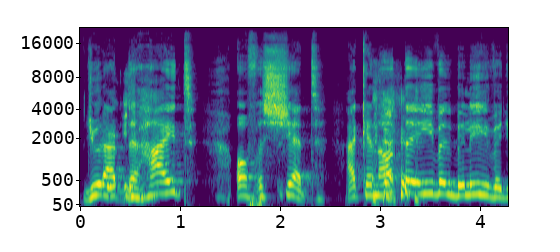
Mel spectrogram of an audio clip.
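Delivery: high, slow theatrical scorn; scornful father. Acted. Father berating his son's art, high slow mock scorn. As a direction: draw out the insult, hammed-up and pitched high.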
